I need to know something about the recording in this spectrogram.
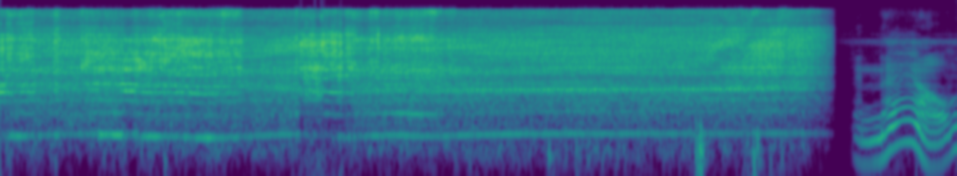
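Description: A rotary tool whirs steadily as it grinds into wood.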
